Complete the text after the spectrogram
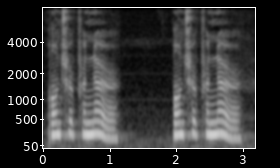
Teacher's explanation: ouvir você preste atenção nas sílabas que são fortes entrepreneur entrepreneur Eu tenho um ponto de ênfase no começo e outro no final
